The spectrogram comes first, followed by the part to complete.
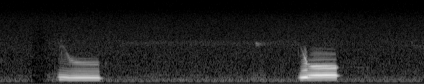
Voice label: semivowel yu yo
